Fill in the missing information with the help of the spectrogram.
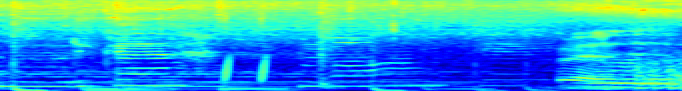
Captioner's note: nom, nom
